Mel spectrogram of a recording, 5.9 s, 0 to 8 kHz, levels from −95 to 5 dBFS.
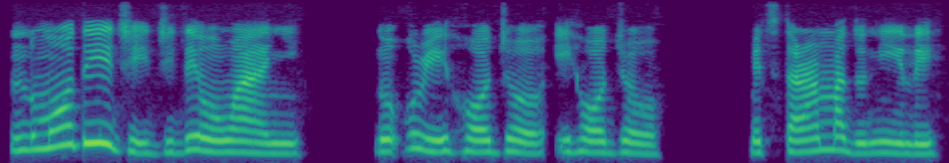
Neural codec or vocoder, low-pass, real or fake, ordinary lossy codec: none; none; real; none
